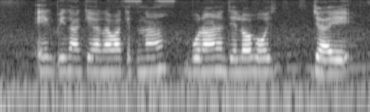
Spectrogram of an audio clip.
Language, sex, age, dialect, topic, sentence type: Maithili, female, 46-50, Angika, agriculture, question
